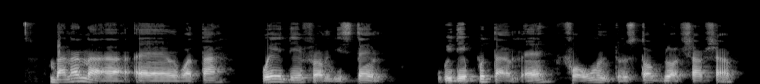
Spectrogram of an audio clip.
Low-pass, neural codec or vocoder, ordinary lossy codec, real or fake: 7.2 kHz; none; none; real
